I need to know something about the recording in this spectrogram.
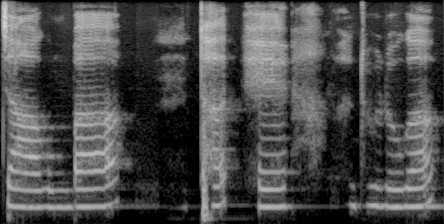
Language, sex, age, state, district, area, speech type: Manipuri, female, 18-30, Manipur, Bishnupur, rural, spontaneous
